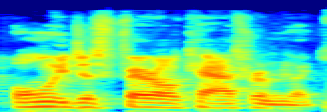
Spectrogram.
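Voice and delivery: ordinary talk, nothing marked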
